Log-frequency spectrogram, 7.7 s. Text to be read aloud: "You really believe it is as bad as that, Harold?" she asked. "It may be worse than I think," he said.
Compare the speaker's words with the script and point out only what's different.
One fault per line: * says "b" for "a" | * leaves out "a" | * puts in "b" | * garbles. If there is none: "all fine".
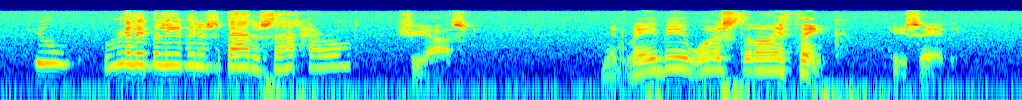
all fine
